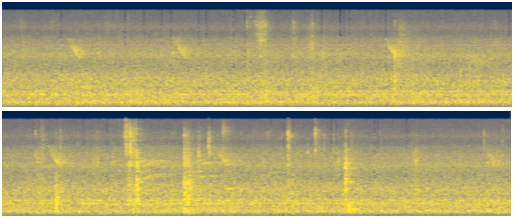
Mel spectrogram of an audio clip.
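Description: Small clicks and taps from hands handling a circuit board and pressing it onto double-sided tape on the robot car, loudest through the middle and later part, over a steady background hiss. Short, high, falling chirps repeat every second or two behind it.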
